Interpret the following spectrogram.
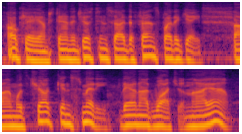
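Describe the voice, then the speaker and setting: A man's voice: medium pitch, normal speed, close to an everyday voice, poor audio. An actor playing a flustered, earnest policeman in an old-time radio mystery, stammering and hesitating as he thinks aloud. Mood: earnest, defensive. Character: flustered, earnest, unsure policeman reporting to his boss.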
